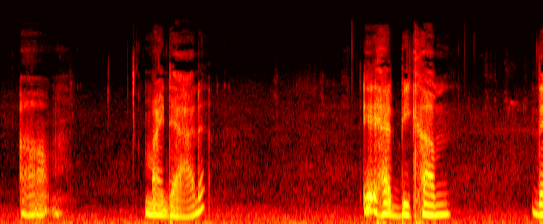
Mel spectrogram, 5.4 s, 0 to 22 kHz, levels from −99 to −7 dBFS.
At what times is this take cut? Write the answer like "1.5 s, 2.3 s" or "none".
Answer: none

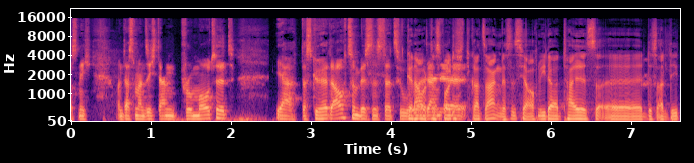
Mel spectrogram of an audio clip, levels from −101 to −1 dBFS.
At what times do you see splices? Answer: 2.5 s, 4.4 s, 4.9 s, 5.8 s

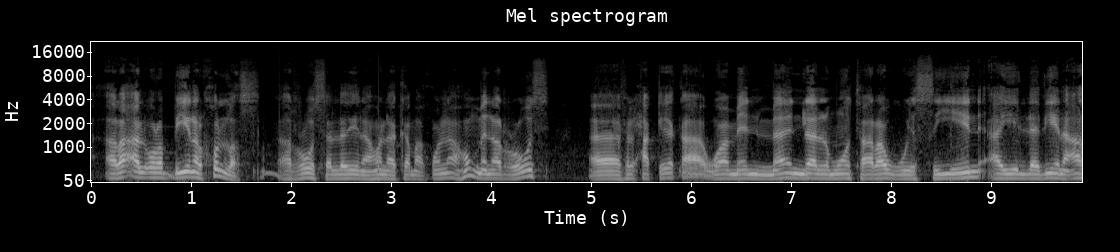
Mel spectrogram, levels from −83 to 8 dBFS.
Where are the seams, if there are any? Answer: 4.8 s, 7.1 s

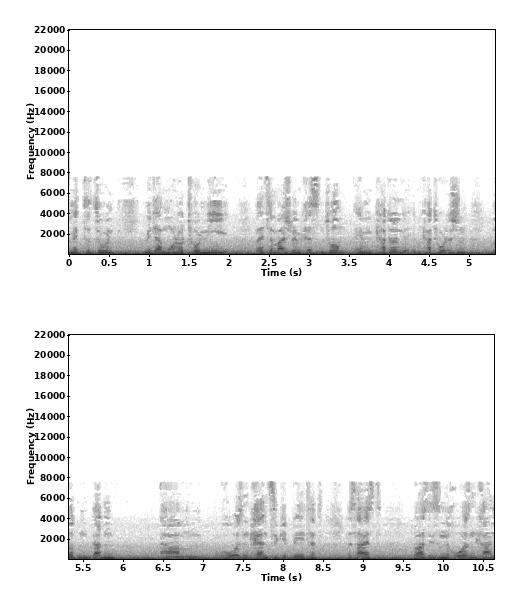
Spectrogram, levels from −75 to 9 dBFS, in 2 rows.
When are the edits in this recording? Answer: none

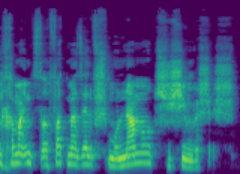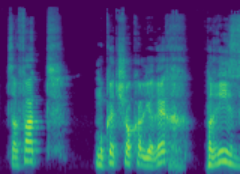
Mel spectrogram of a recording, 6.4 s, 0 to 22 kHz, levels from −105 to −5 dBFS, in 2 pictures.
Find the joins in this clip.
none

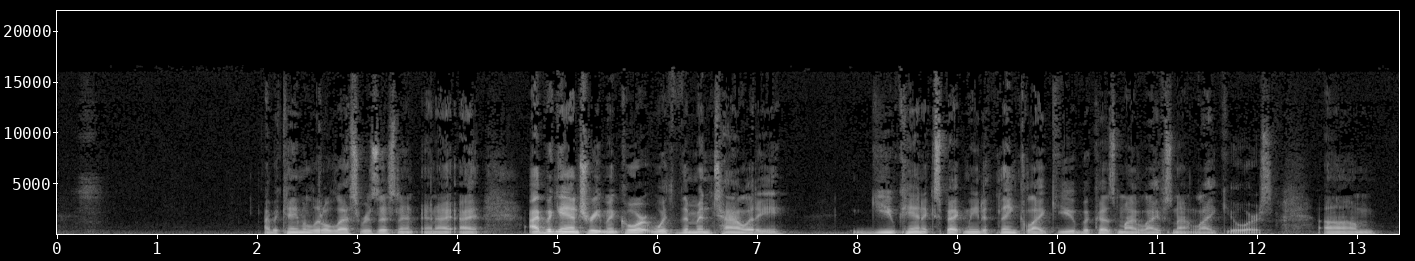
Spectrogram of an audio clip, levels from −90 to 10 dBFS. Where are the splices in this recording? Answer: none

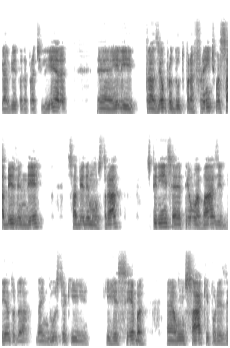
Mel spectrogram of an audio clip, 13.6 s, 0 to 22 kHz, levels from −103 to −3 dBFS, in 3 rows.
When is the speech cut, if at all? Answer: none

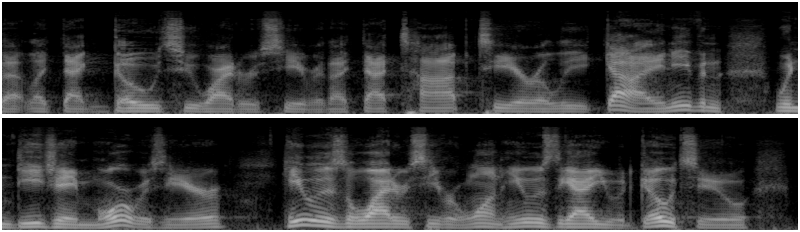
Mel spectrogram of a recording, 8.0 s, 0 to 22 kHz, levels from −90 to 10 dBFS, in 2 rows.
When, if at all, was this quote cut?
none

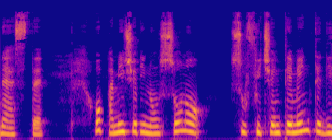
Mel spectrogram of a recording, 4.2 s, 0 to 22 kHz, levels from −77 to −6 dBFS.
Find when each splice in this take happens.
1.3 s, 1.7 s

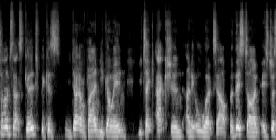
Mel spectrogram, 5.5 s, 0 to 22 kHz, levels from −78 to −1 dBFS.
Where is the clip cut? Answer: none

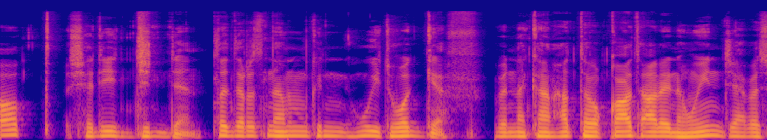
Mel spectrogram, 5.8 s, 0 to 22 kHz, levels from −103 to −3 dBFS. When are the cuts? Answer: 1.6 s, 2.1 s, 3.7 s

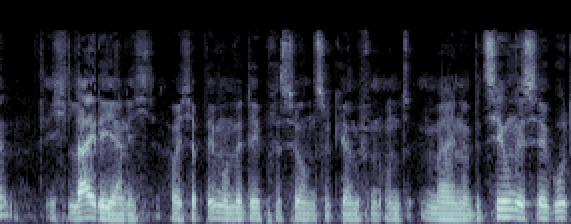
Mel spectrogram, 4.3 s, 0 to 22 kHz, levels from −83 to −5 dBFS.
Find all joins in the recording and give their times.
none

